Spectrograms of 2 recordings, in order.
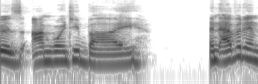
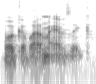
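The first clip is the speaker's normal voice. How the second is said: whispered; 12 dB quieter, much faster than usual. Real, not acted. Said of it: "unvoiced low".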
